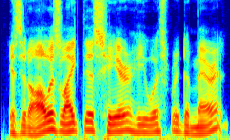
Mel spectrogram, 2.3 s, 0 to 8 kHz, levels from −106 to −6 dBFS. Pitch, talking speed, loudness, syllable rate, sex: 120 Hz, 260 wpm, -19 LUFS, 7.2 syllables/s, male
